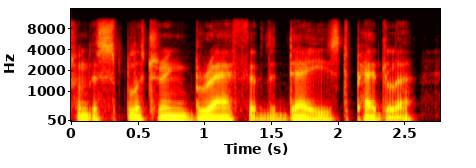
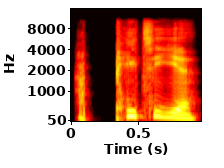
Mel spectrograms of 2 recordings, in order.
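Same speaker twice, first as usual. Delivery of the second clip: raised, condescending pity; mock-kindly pity; 6 semitones higher, 6 dB louder than usual. A narrator's reading. Elder talking down to the beaten peddler, kindly. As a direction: pity him from on high. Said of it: "said Charlesy kindly".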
